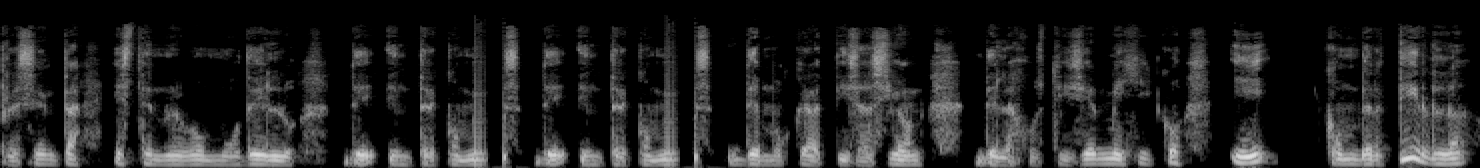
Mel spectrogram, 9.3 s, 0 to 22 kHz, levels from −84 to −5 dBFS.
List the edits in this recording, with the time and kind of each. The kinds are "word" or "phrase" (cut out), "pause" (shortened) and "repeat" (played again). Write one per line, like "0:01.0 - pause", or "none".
0:03.3 - repeat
